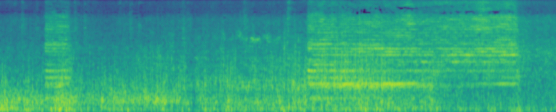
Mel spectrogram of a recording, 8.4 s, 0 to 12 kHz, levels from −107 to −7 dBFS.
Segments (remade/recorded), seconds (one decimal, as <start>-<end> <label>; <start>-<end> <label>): 0.0-0.4 recorded; 0.4-4.8 remade; 4.8-6.1 recorded; 6.1-8.0 remade; 8.0-8.4 recorded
